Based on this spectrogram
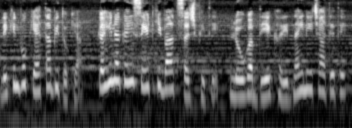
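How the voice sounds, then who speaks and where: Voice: mid-range voice, a little mellow. A narrator telling a scripted moral story for a cartoon.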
